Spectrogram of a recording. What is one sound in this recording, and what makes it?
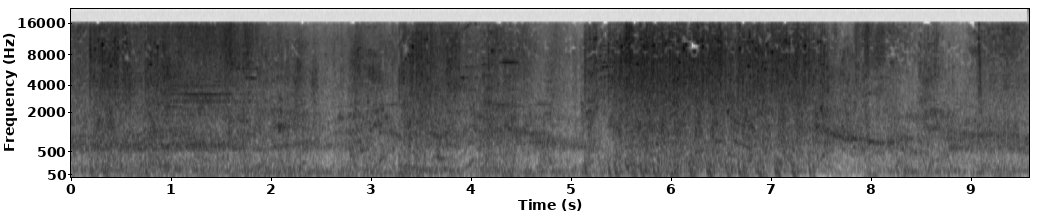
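Gunshots ring out in sharp bangs.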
